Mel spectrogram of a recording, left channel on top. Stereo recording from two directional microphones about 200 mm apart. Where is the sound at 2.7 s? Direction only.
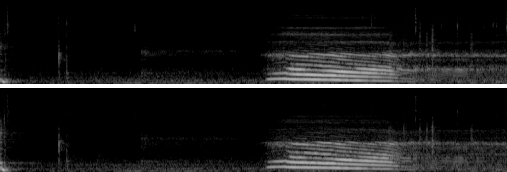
50° right (ahead or behind).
